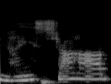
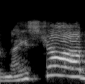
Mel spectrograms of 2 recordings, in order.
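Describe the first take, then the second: First: Calm praise. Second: "Nice job" much higher and louder, gushing; overexcited praise. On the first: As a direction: keep "nice job" gentle and quiet. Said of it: "calm, encouraging praise". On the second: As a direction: gush "Nice job" like a thrilled owner. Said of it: "I don't go above that because if I go". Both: Shown as a demonstration.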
